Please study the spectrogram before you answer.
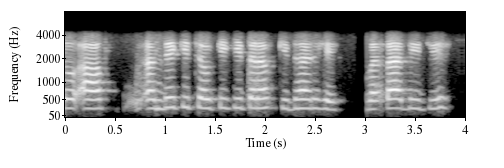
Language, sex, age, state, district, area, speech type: Urdu, female, 30-45, Uttar Pradesh, Lucknow, rural, conversation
